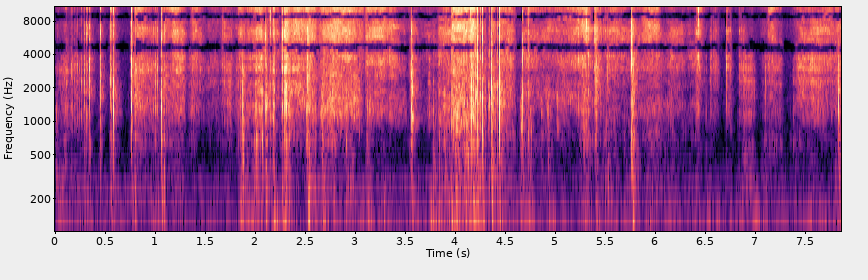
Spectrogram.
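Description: Fingertips rub along and turn the page edges of a thick paper catalog lying open flat, including its yellow tab pages. Dry, bright scraping and rustling runs throughout, broken by many short, crisp paper ticks and flicks.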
